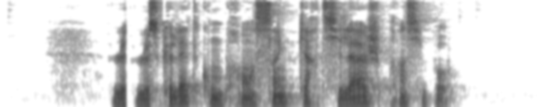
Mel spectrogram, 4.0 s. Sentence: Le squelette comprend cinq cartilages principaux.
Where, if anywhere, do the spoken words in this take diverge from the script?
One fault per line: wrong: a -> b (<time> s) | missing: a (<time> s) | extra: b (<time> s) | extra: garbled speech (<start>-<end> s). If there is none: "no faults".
extra: le (1.0 s)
